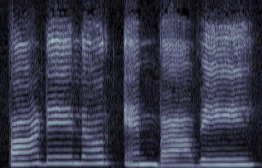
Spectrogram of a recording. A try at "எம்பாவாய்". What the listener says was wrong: எம்பாவாய் Just on the valla that va இருக்கு இல்லையா, it's all va, it's not ve போட்டா தான் ve. va is va, yeah. Va. va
